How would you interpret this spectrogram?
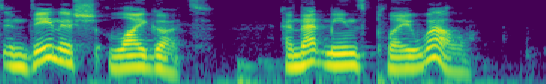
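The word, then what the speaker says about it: leg godt: second word is g o DT but it's pronounced in Danish liot and that means play well Lego also means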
